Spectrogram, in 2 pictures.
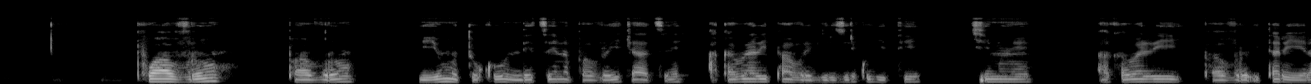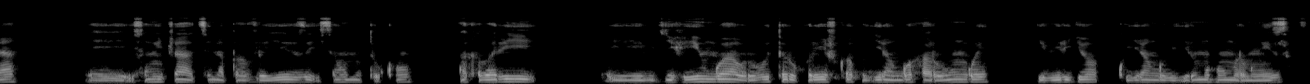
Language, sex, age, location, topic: Kinyarwanda, male, 18-24, Musanze, agriculture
